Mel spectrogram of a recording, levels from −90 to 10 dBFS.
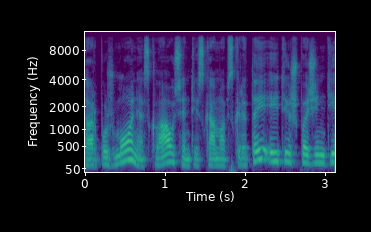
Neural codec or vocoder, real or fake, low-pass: none; real; 10.8 kHz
